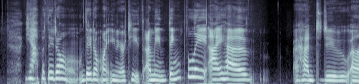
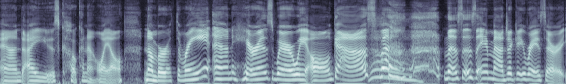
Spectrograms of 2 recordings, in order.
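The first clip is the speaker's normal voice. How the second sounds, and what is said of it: Put-on stereotyped white girl voice. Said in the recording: “I'm so annoyed by that voice that is coming out of your mouth ... the white girl voice”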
